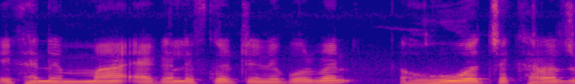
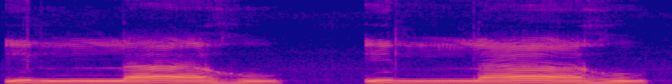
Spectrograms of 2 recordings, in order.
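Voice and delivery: Quran recitation demo; 2 semitones higher, 4 dB louder, much slower than usual. Shown as a demonstration. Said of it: "লা কিন্তু এক আলিফ টেনে পড়ছি".

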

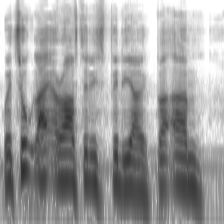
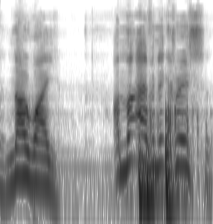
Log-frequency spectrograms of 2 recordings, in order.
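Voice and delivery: ordinary talk, nothing marked

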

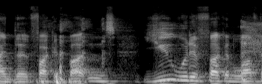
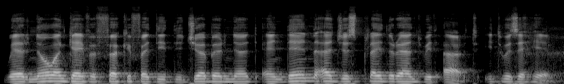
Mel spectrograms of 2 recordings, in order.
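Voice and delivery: put-on soft Croatian-accented lament; Croatian dad impression; 5 dB quieter than usual. Dad recalls his nightmare job, soft Croatian accent. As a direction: imitate a dad's quiet complaint, Croatian accent. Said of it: "he was like".

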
